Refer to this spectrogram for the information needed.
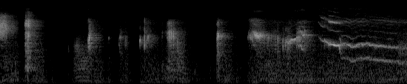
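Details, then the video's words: Talking pet male budgerigar persistently chatting to a female while courting her, with little success; rapid scratchy chirps and clicks in short bursts, then a few clear whistled notes that slide and waver near the end. "Talking Budgie"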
